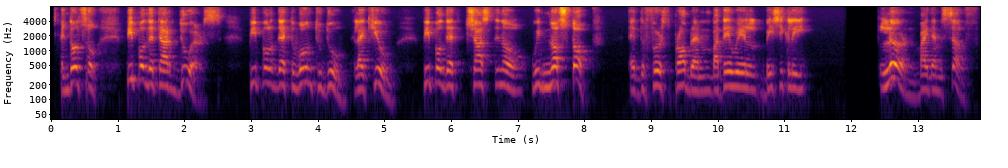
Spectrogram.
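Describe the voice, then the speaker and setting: A man with a high pitch and an Italian accent talks at a very slow pace with lively intonation. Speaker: interviewer, program organizer. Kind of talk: interview conversation. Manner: halting, many false starts.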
